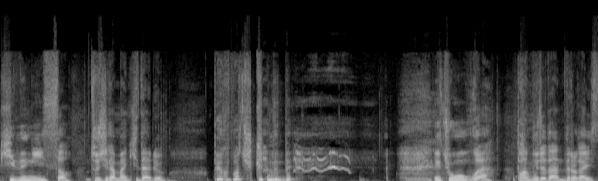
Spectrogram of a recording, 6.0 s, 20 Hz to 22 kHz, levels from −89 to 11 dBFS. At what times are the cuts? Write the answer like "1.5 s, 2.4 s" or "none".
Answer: none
